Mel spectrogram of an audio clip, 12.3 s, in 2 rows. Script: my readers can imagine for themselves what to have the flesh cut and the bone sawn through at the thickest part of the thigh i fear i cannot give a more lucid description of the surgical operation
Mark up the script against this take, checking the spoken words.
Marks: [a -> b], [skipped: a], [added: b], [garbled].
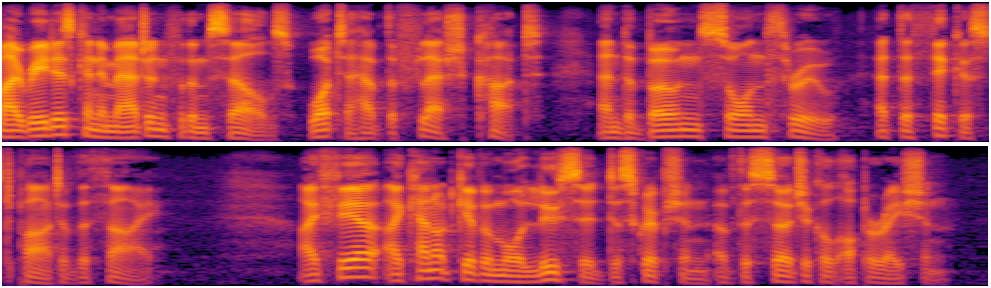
my readers can imagine for themselves what to have the flesh cut and the bone sawn through at the thickest part of the thigh i fear i cannot give a more lucid description of the surgical operation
